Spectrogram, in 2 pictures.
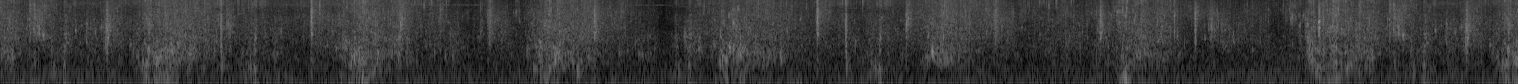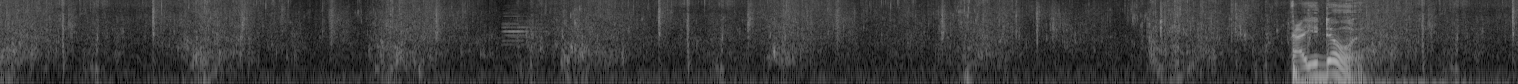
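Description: A swimmer splashes through open water with regular strokes.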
